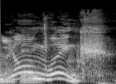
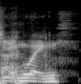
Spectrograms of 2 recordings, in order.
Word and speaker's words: Yuengling: Yuengling? I've been saying it wrong this whole time. – Yuengling! – Yeah, it's Yuengling. – Yuengling.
